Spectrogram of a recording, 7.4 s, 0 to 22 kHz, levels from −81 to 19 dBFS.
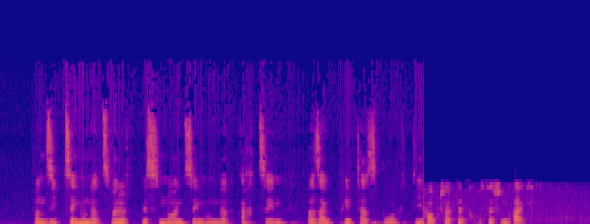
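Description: A speech recording that abruptly turns dull and boxy at 5.29 s and stays that way to the end, with nothing above 4 kHz, no gap at the changeover, a level shift of a few decibels, and a new background noise sitting roughly 30 dB under the voice. The likely cause is an input switched to a poorer device, such as another microphone or a headset's call profile, whose narrower band, own level and own noise take over mid-recording.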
